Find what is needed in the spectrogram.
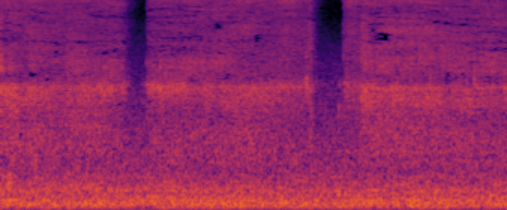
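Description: Aerosol spray can of Rust-Oleum gloss clear coat hissing steadily as it sprays, briefly let off twice: about a second in and again near three seconds.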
